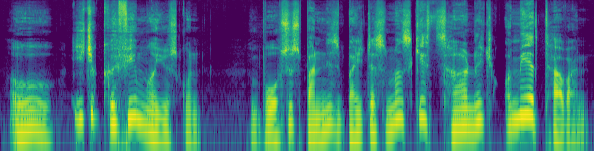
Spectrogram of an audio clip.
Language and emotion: Kashmiri, disgusted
